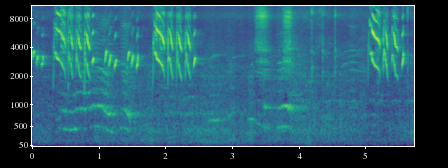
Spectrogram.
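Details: Long-tailed shrike in loud, chattering song: bursts of harsh, rapid, down-slurred notes and squeaky mimicked phrases, with gaps between phrases and a low background hum.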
